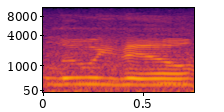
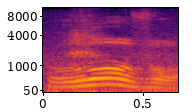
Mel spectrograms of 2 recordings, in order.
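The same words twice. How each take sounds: First: The name is said clearly, syllable by syllable. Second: The name is mumbled and run together. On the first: This is how outsiders say it. The speaker calls it wrong. "Not Louisville" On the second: This is how locals say it. The speaker calls it right. "it's like you have a mouthful of rocks"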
